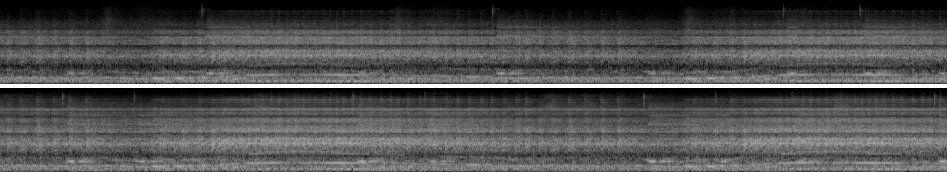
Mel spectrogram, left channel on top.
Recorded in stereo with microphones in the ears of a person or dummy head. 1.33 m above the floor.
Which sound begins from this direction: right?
An engine running, at 0.0 s.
